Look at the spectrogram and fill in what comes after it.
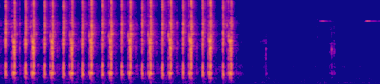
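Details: Squirrel calling while seeking a mate: a fast, harsh run of clicking pulses, about five a second for three and a half seconds, then stopping, leaving a few faint high chirps in a quiet background.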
